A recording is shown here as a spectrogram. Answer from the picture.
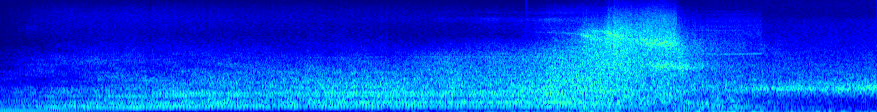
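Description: Vehicle engine running with a steady drone, swelling into a louder rush of higher noise about six seconds in, as on a film car-chase soundtrack.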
